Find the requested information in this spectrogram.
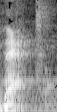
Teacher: O TH, por exemplo, de three, você coloca a língua para fora e você sopra, three, você não vibra as cordas vocais. Já o TH de that, você coloca a língua para fora, sopra e vibra as cordas vocais.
